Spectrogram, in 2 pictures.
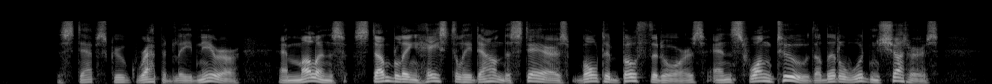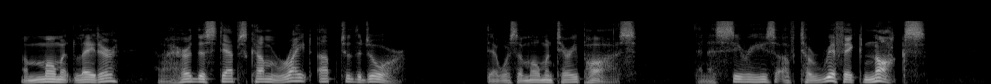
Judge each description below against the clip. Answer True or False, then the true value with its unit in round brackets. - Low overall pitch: True (115 Hz)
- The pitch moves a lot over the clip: True (5.7 semitones)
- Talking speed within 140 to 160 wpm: True (145 wpm)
